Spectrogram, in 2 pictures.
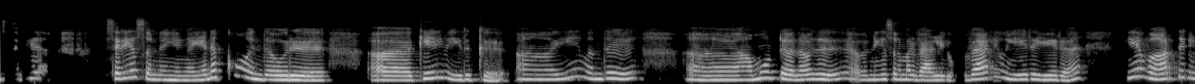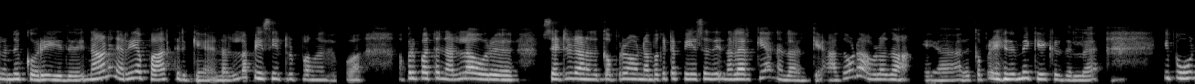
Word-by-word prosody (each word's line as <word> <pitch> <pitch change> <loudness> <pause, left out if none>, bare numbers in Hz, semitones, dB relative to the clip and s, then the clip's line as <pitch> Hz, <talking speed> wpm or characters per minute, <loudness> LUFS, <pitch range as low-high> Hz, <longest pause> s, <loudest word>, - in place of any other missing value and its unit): சரியா 275 +5 -7 0.7
சரியா 280 +5 +4
சொன்னீங்கங்க. 210 -4 +2
எனக்கும் 330 - -1
இந்த 225 -2 +3 0.2
ஒரு 210 0 +7 0.8
அ - - +6 0.4
கேள்வி 280 0 +2
இருக்கு. 215 -3 0 0.3
ஆ. - - +2 0.5
ஏன் 365 0 -9
வந்து. 255 +2 +3 0.8
ஆ - - +1 0.6
அமவுண்ட் 285 +5 +1
அதாவது 230 +3 +3 0.3
அவ - - -4
நீங்க 225 +2 +1
சொன்ன 230 -2 +1
மாரி 220 -2 +1
வேல்யூ 195 0 +1 0.2
வேல்யூ 270 +6 +3 0.2
ஏற, 230 +1 +1 0.2
ஏற, 205 -2 0 0.7
ஏன் 370 +1 -1
வார்த்தைகள் 265 +3 +2
வந்து 240 +1 +2
குறையுது? 210 -3 +1 0.2
நானும் 300 +10 +1
நிறைய 265 +4 0
பார்த்து 235 +2 0
இருக்கேன். 195 -3 -4
நல்லா 210 +8 -4
பேசிட்ருப்பாங்க, 245 -5 -3 0.2
இப்ப. 105 - -8 0.4
அப்புறம் 280 +5 -2
பார்த்தா 280 0 +1
நல்லா 260 +4 +1
ஒரு 230 -1 +3 0.5
செட்டெட் 255 +2 0
ஆனதுக்கு 230 -1 -1
அப்புறம் 250 +2 -1
நம்மகிட்ட 235 +3 -3
பேசுறதே. 245 +1 -1
"நல்லா 240 +1 +4
இருக்கியா? 295 +7 -6
நல்லா 200 -3 -3
இருக்கேன்" 200 +4 -8
அதோட 305 - -6
அவ்வளவு 235 -1 -3
தான். 210 - -1 0.3
யா 185 0 -4 0.2
அதுக்கபுறம் 225 +6 -2
எதுவுமே 250 +4 +2
கேட்கறதில்ல. 205 -5 -2 0.8
இப்போ 285 +1 -3
240 Hz, 140 wpm, -21 LUFS, 215-265 Hz, 0.8 s, ஒரு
